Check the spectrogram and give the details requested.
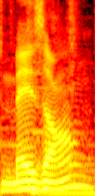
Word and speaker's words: Maison: Uh I think it's Maison is how we pronounce it.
